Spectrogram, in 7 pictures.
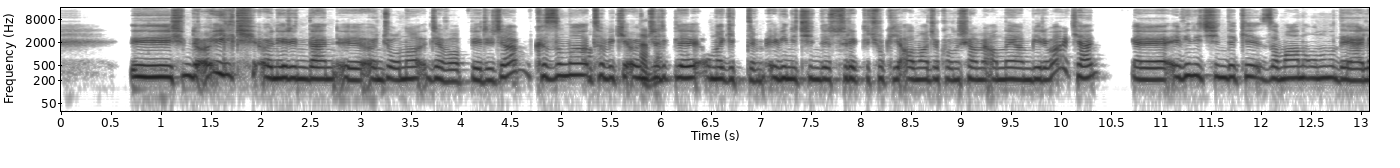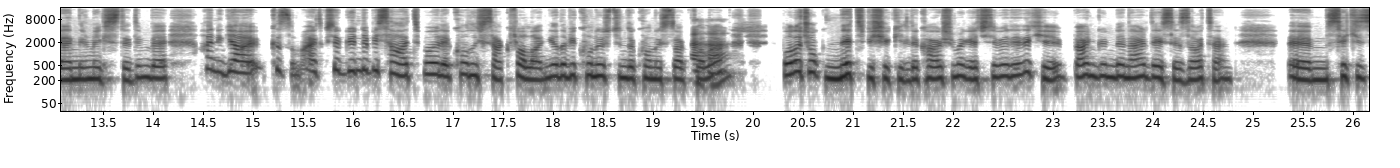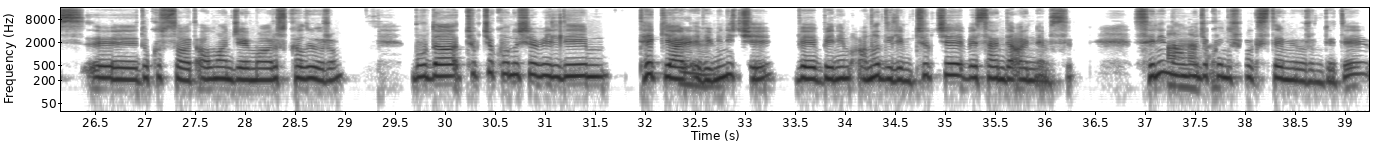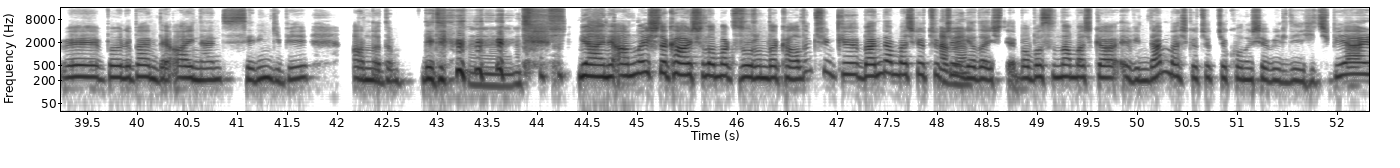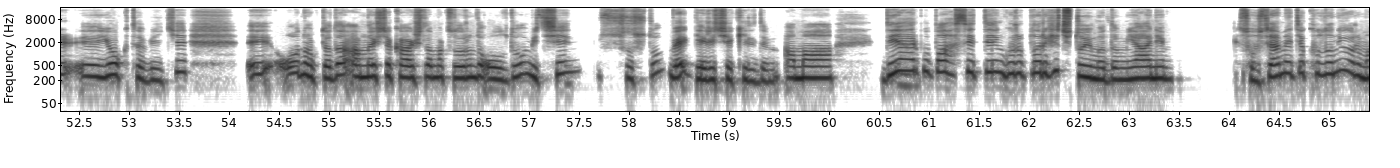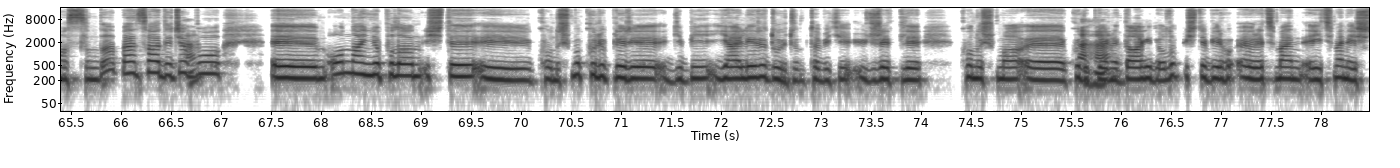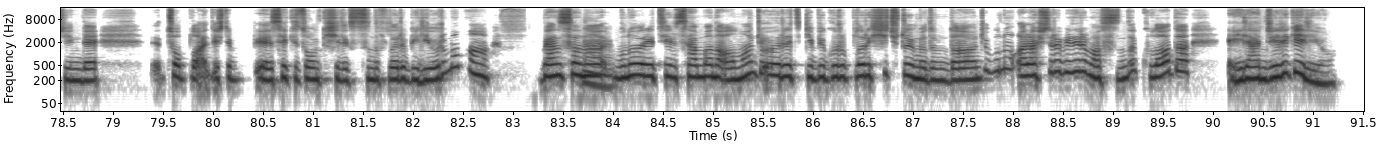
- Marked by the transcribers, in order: tapping; chuckle; other background noise
- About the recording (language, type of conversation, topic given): Turkish, advice, Zor ve karmaşık işler yaparken motivasyonumu nasıl sürdürebilirim?
- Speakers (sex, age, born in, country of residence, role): female, 30-34, Turkey, Bulgaria, advisor; female, 35-39, Turkey, Austria, user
